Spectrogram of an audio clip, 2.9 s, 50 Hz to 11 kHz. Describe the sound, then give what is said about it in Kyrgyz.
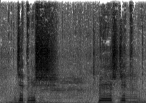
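Sheep and goats bleating in a herder's flock of over seventy small livestock: a few short, tonal bleats come in two bursts, one early and one toward the end, over a low background rumble. “Аллага шүгүр, мына ушул майда жандык полный эле меники 70 ашты.”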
